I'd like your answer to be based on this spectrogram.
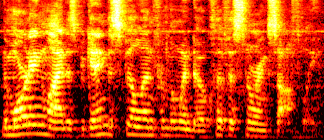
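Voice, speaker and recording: A man's voice: a little high, quick pace, bright, forceful tone, soft background music. A man reading scripted screenplay narration and stage directions at a table read. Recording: distant mic, faint background noise.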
